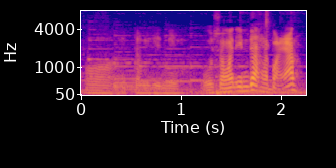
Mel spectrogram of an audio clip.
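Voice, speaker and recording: Teasing man with sudden shouts. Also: animated, fast. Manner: teasing, bursts into loud high shouting. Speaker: vlogger flying a drone. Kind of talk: playful running commentary. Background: background music.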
